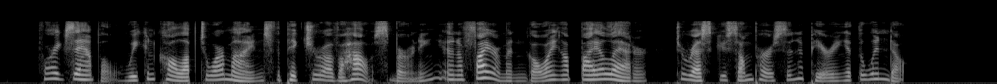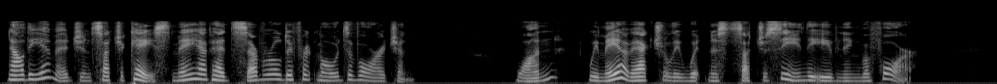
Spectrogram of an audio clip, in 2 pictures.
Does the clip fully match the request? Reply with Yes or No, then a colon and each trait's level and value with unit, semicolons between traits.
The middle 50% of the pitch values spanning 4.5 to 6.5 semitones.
Yes: average, 5.2 semitones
